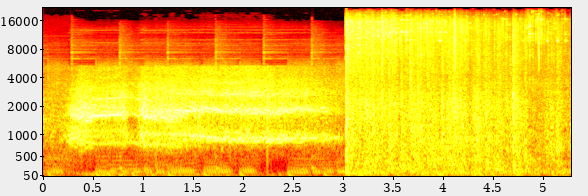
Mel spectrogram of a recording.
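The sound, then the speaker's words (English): A high, sustained screech over a rumbling engine as a rocket is fired from rooftops at a van on a street in rain gives way abruptly to a loud explosion that tips the van on its side, followed by a continuous roar of crashing, shattering debris. “From the rooftops, a rocket is fired at the rear vehicle.”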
